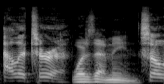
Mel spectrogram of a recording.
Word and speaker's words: Alitura: How do you pronounce it? Alitura? Alitura.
